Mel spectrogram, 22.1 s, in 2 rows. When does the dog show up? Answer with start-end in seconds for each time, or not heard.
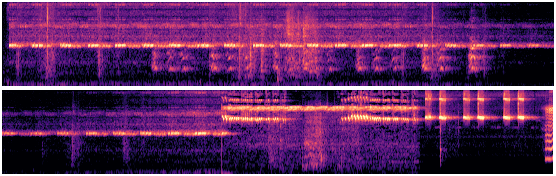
3.0-9.6.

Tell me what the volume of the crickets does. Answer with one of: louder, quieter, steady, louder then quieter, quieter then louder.
quieter then louder.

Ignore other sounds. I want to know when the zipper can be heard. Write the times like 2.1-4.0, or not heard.
4.8-6.4, 16.4-18.3.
